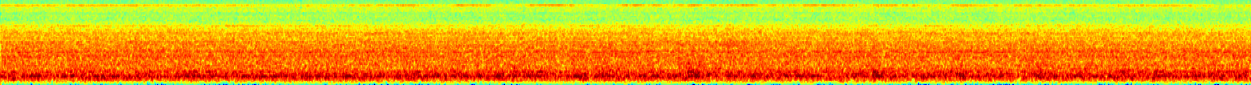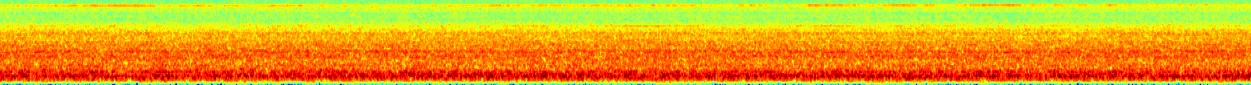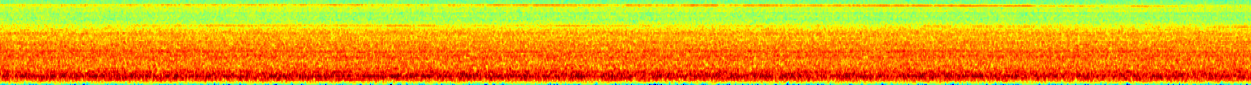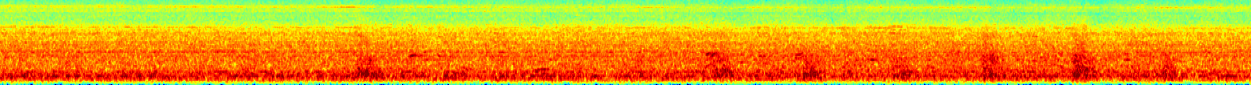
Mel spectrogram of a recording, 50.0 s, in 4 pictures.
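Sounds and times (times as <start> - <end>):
train running gear rumble: 39.8 - 50.0.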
